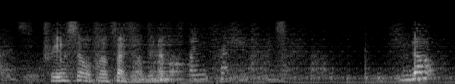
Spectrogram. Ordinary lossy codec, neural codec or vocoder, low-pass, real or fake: none; codec, 16 kHz, 0.4 kbps, LongCat-Audio-Codec; none; fake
